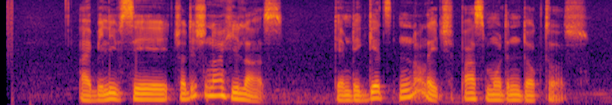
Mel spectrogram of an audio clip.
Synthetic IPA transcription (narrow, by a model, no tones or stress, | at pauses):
ʔajbiliv̥setʰɹadiʃɔnalhilə̰z | d̥ɛ̃mdeɡɛtnɔ̰led͡ʒpʰasmɔdəndɔk̚tʰə̰s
